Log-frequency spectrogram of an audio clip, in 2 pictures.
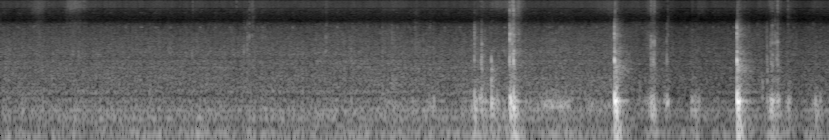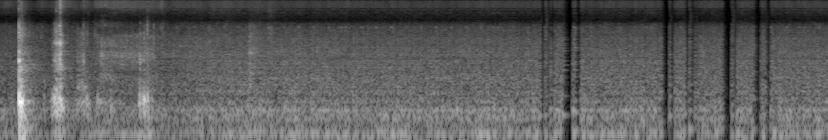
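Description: Steady low hum with a cluster of sharp knocks and clicks about five to ten seconds in, the three loudest roughly a second apart: hands handling something close to the microphone.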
